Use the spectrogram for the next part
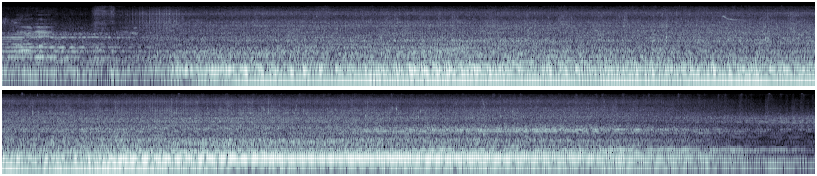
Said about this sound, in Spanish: Vamos a la, a la isla Paulino con la lancha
